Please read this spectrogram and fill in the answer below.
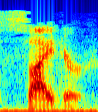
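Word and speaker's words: CIDR: Oh, and it's pronounced cider, for what it's worth.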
